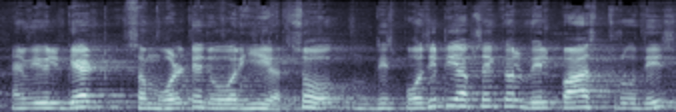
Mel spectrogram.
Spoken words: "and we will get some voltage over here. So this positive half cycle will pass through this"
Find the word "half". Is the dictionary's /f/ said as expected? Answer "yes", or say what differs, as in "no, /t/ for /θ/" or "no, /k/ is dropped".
no, /p/ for /f/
